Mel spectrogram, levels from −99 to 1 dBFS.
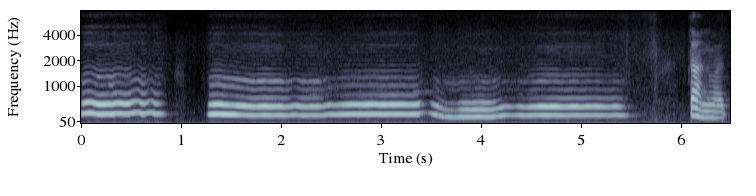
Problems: constant background noise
